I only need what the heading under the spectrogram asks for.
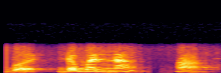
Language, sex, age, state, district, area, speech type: Marathi, female, 60+, Maharashtra, Sangli, urban, conversation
